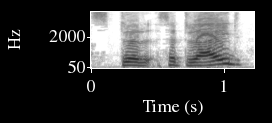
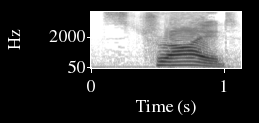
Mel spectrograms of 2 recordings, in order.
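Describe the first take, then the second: First: The vowel is not a full 'eye' sound. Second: The vowel is a full 'eye' sound. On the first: The speaker calls it wrong. "not stride" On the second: The speaker calls it right. "the vowel sound I"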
